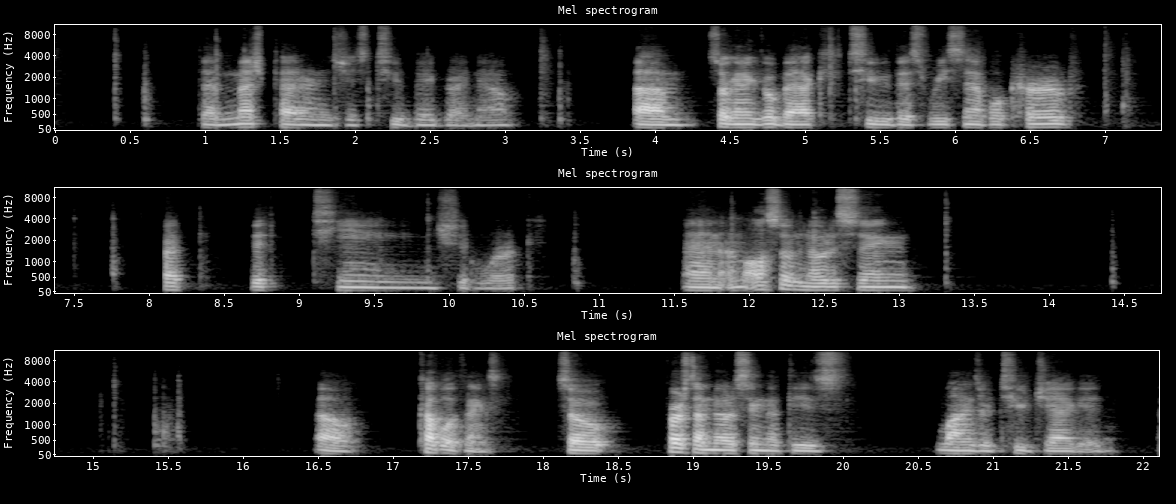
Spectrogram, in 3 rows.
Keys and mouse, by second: 0.3 middle click, 0.6 right click, 0.7 middle click, 0.8 right click, 1.4-7.3 middle drag, 1.8-7.3 right drag, 4.6-7.3 drag, 15.0-18.0 shift+drag, 15.0-22.1 shift+middle drag, 15.0-18.0 shift+right drag.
